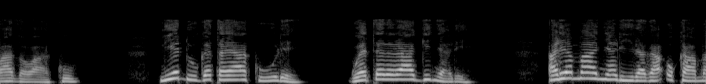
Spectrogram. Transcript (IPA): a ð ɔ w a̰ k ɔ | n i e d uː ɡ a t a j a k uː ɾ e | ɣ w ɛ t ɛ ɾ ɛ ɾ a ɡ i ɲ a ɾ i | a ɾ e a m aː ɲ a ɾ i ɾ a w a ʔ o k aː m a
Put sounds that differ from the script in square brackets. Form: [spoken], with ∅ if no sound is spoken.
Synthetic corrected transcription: a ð ɔ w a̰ k [u] | n i e d uː ɡ a t a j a k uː ɾ e | ɣ w ɛ t ɛ ɾ ɛ ɾ a ɡ i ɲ a ɾ [e] | a ɾ e a m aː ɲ a ɾ i ɾ a [ɣ] a ʔ o k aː m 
